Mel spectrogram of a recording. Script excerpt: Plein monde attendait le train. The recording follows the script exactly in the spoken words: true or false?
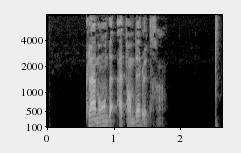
true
